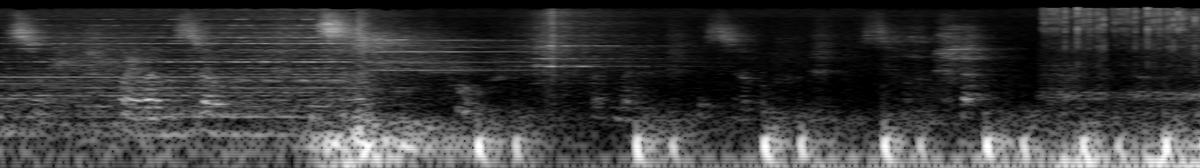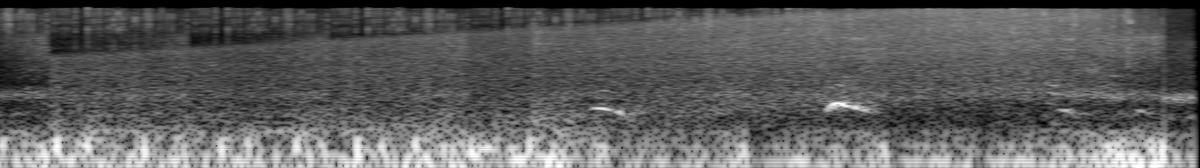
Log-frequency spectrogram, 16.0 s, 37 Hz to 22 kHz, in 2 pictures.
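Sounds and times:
loud low rumble: 0:02.3 - 0:16.0
rising rushing hiss: 0:07.0 - 0:16.0.

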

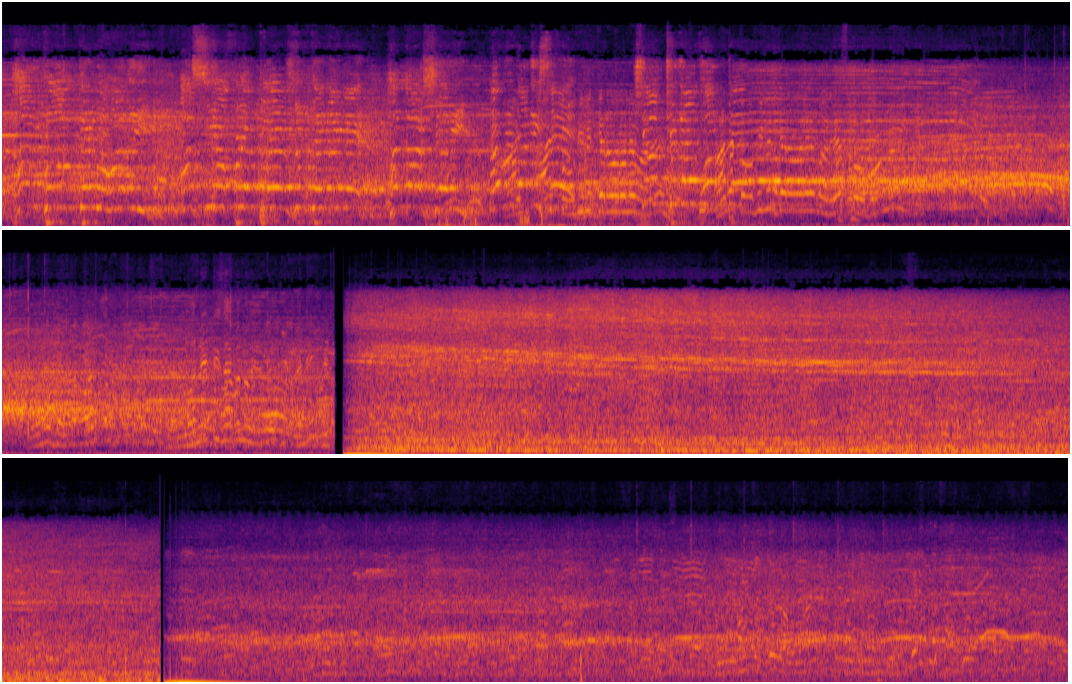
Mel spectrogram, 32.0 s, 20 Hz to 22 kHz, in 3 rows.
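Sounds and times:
stadium crowd noise: 0:00.0 - 0:32.0
jet aircraft flying overhead: 0:14.1 - 0:23.0.

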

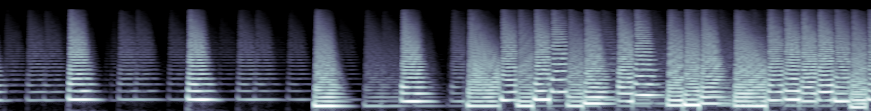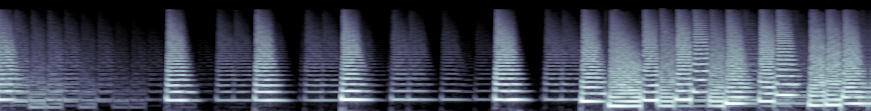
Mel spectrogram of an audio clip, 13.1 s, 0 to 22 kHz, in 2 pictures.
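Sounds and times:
synthesizer step-sequenced melody: 0:00.2 - 0:07.2, 0:07.8 - 0:13.0.

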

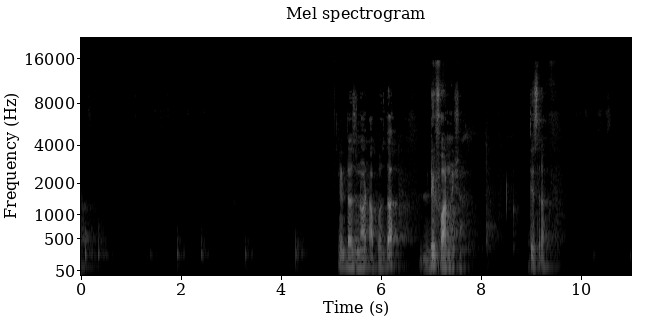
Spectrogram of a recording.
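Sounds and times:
marker pen writing on whiteboard: 0:00.0 - 0:04.9, 0:09.7 - 0:11.0.

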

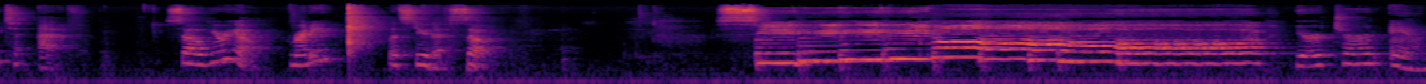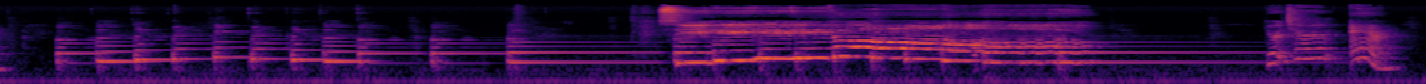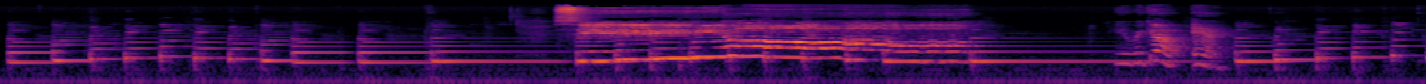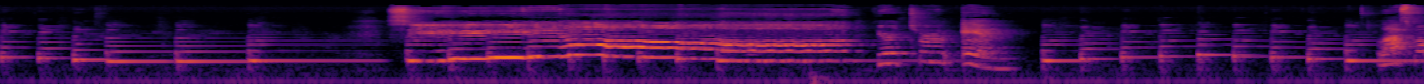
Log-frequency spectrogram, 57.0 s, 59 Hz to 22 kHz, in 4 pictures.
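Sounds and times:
woman breathing: 0:06.2 - 0:07.2, 0:33.6 - 0:34.1, 0:46.2 - 0:46.7
woman singing vocal exercise: 0:07.2 - 0:14.2, 0:20.8 - 0:25.4, 0:34.1 - 0:38.5, 0:46.7 - 0:52.8
electronic keyboard arpeggio: 0:14.8 - 0:20.7, 0:28.6 - 0:33.8, 0:53.2 - 0:57.0.

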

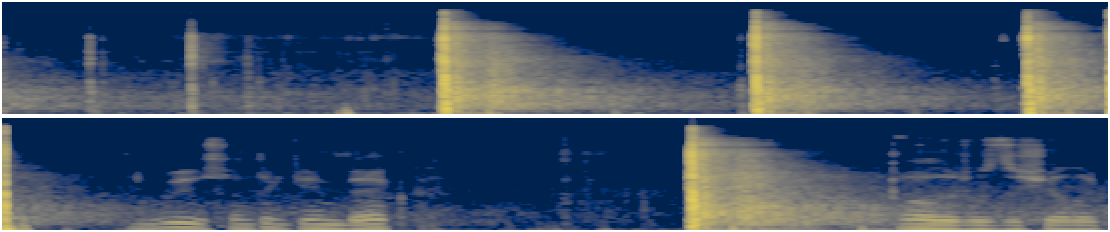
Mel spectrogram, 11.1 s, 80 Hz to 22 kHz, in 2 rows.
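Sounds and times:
pistol shot with echo: 0:02.2 - 0:03.0, 0:03.7 - 0:06.0, 0:09.0 - 0:09.8.

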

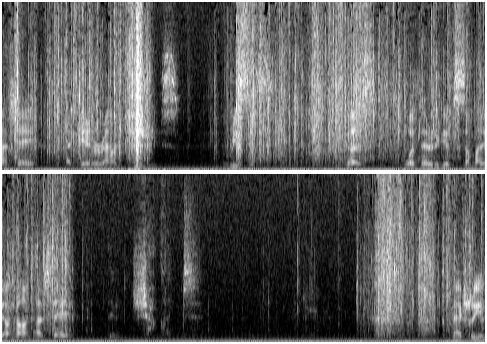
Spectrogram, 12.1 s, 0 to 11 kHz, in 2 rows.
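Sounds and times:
low electrical hum: 0:00.0 - 0:12.0
person whispering: 0:07.4 - 0:08.5.

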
